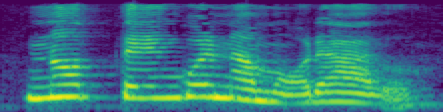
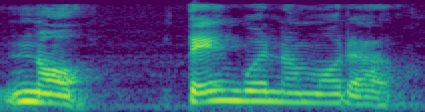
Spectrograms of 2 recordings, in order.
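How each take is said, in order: First: The words run on without a pause after no. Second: There is a pause right after no. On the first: The speaker has no boyfriend. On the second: The speaker does have a boyfriend. "Como otras dirían"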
